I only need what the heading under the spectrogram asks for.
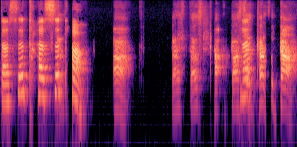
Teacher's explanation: ఇది తస్ ఫస్ట్ది మహాప్రాణం కాదు, అల్ప ప్రాణం. సెకండ్ది థస్ థస్ థ. మూడు థా. తస్ తస్ తస్ థ.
